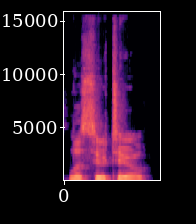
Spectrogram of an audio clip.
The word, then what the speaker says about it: Lesotho: The correct way is Lesotho. It is spelled L-E-S-O-T-H-O, though, so hence some of the confusion. But in Sesotho, which is the language spoken there, the T-H kind of makes the S sound. – The T-H becomes an S. – So, becomes a T. Sorry, the H is silent.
